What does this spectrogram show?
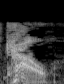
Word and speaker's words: Cao: pronunciation of Mr. CAO's name, the rookie, the guy that replaced Congressman William Jefferson, Democrat, Louisiana, is Cow.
